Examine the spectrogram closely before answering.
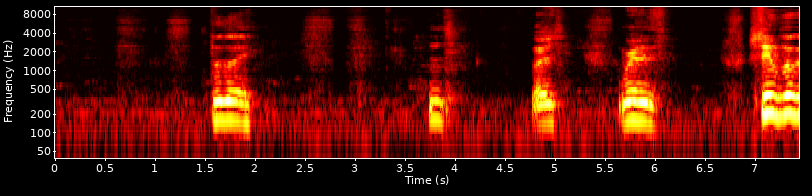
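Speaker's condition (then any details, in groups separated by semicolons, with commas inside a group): Cerebral palsy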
